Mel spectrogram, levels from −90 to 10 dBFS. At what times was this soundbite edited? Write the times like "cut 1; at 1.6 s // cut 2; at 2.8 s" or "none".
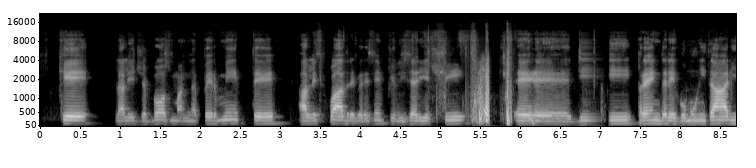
cut 1; at 3.1 s // cut 2; at 7.0 s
